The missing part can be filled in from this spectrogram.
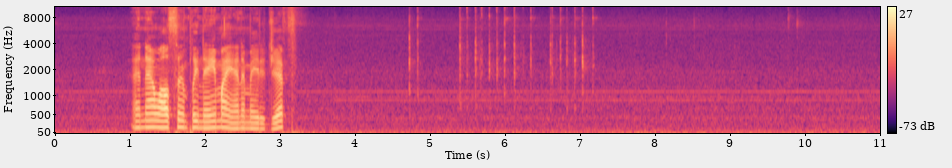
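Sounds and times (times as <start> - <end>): faint steady hum: 0.0 - 11.0
faint keyboard typing: 4.7 - 7.3, 9.7 - 10.1.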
